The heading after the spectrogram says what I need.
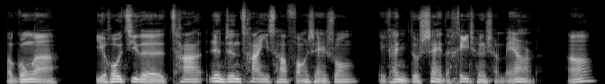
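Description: A man's voice: fairly low pitch, a little fast, fairly bright tone, dry recording, clean studio sound, natural voice. A man voicing a young wife who teases and scolds her husband. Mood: teasing. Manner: scolding, teasing.

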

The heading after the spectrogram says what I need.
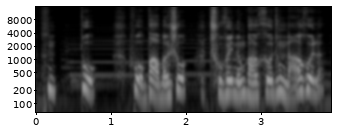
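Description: A man's voice: a little high, moderate pace, vocal fry, mellow, slightly rough, soft background music. A man voicing a chubby schoolboy who whines and sobs through his words in a storybook reading. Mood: sobbing. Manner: sobbing, whiny. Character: chubby crying schoolboy, whiny and blubbering.

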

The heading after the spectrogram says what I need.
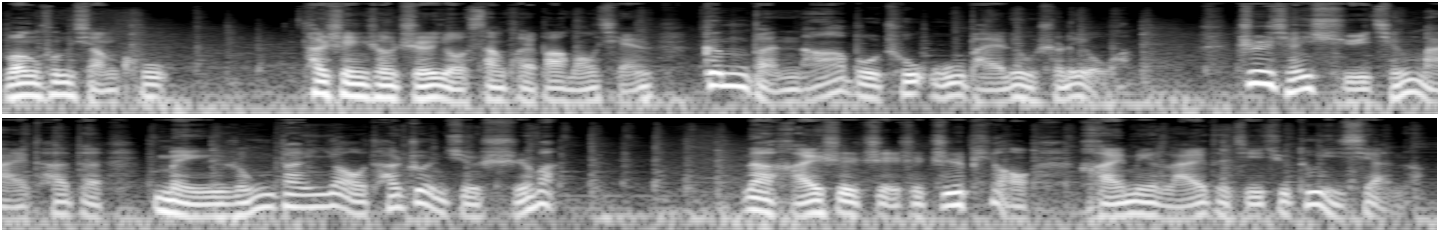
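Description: Over soft background music, a low-voiced man tells an audiobook story dramatically, performing every character himself. His scripted narration moves at a normal speed with big pitch swings.

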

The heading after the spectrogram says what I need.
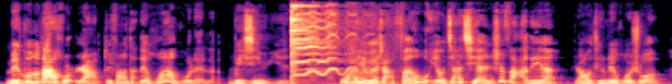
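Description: A woman's voice: a little high, sing-song, quick pace, heavy background noise. A woman comedian, telling stand-up stories in a teasing, self-mocking way. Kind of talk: stand-up storytelling.

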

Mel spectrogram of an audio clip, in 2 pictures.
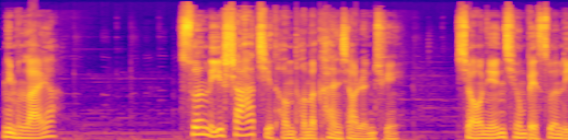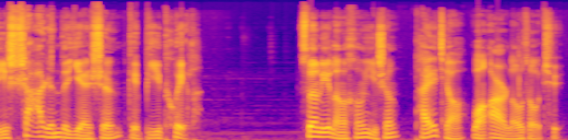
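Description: A man narrating a web novel audiobook in a lively, dramatic storytelling manner. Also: low-pitched, moderate pace, faint music behind.

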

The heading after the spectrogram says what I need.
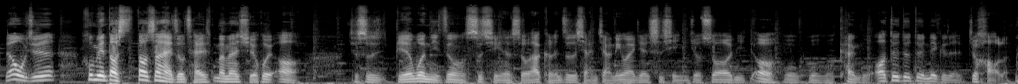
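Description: A man hosting a podcast, chatting casually in a relaxed, rambling way that trails off quietly at the ends of his thoughts. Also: fairly low pitch, fast, soft background music. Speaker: podcast host. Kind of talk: casual chat.

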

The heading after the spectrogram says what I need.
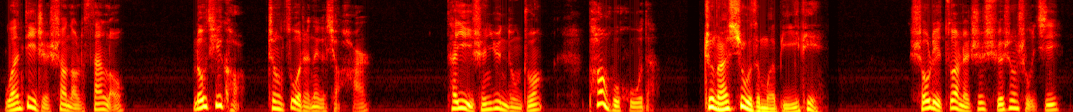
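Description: A man voicing a young police officer who tells his story in a calm, gentle, measured first-person narration for an audio drama. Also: mid-range voice, husky, no echo, studio quality.

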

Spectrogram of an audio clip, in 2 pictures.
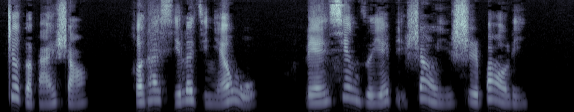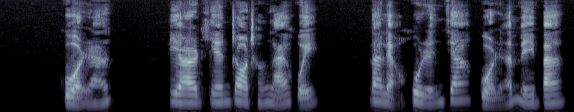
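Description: A woman narrating a novel in a steady storytelling voice. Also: medium pitch, a little slow, no echo, clean studio sound. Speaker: audiobook narrator.

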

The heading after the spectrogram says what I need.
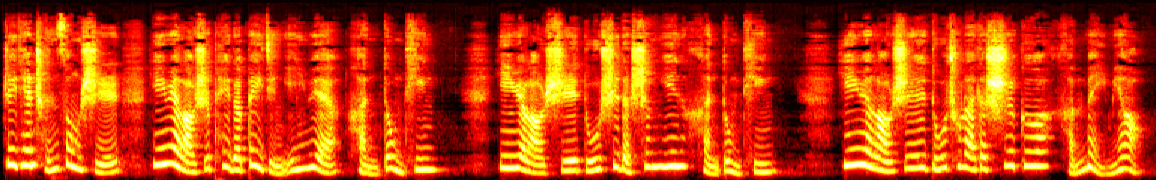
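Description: A woman narrating a children's story in an expressive, sing-song storytelling manner. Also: a little high, a little slow, husky.

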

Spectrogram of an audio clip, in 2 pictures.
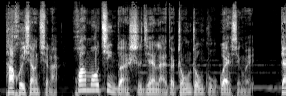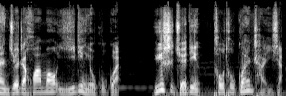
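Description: A man narrating a folk ghost story in a measured, dramatic storytelling manner. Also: mid-range voice, a little mellow.

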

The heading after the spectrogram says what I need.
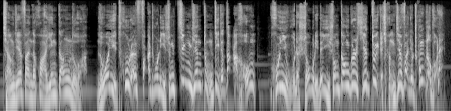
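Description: A man narrating an audiobook story in a lively, expressive way. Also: high-pitched, a little fast, few pauses, husky, soft background music.

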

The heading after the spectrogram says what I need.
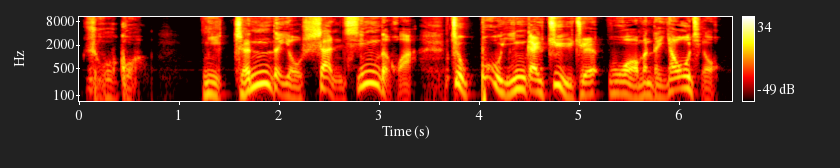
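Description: In Chinese science-fiction radio drama acting, a man voices a cold, ambitious, middle-aged project commander who coaxes and justifies himself. His husky, low voice argues slowly, measured and authoritative, with swelling and dropping emphasis that turns sing-song and exaggerated; the mood is persuasive and earnest. The studio sound is dry, with no echo.

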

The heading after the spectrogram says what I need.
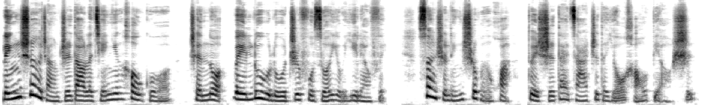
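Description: Woman narrator, steady storytelling, husky, lowish voice. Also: moderate pace. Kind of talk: scripted audiobook narration.

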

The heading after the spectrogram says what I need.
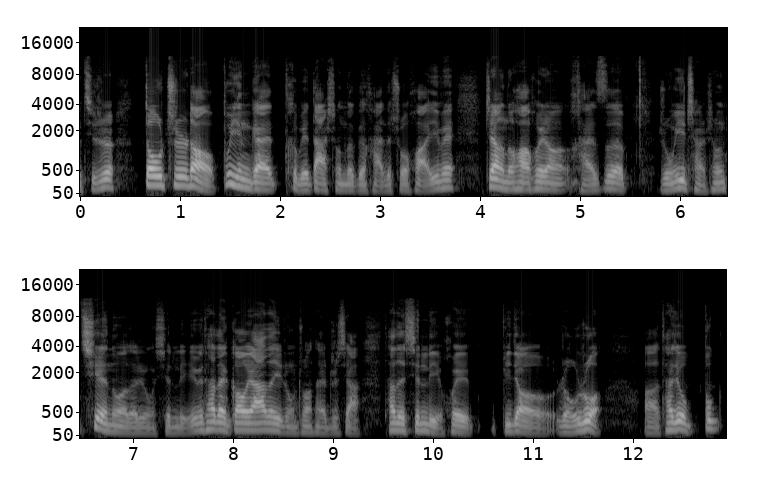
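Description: A man with a dark, mellow voice chats casually about parenting. He tells his stories at an easy pace and drops in steady little sounds of agreement. The recording is dry and close. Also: fairly low pitch, dry recording. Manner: storytelling, frequent murmured agreement. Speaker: podcast co-host, father.

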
